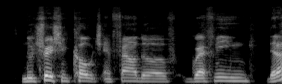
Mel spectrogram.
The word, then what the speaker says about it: Graphene: Certified nutrition coach and founder of Graphene.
